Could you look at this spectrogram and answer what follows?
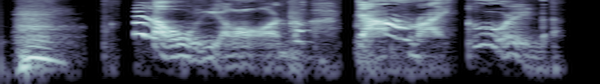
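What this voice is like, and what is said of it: Child doing an old lady voice. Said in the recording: “That's an old lady voice.”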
